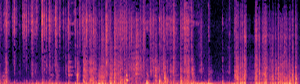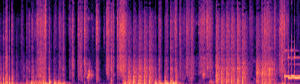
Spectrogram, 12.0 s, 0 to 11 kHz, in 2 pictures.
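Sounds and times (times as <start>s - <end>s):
electronic correct tone: 11.7s - 12.0s.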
